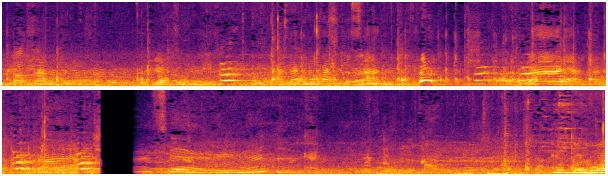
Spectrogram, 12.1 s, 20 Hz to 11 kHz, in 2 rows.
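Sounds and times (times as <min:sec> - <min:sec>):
crowd chatter: 0:00.0 - 0:12.0
dog barking: 0:02.2 - 0:02.5, 0:04.2 - 0:05.4, 0:06.1 - 0:07.0.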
